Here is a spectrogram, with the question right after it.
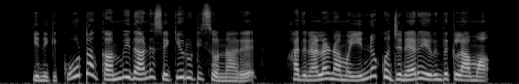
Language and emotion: Tamil, happy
